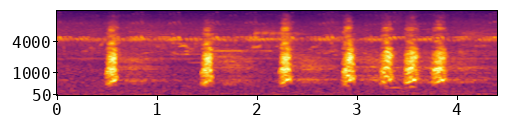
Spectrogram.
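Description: A coyote gives a series of short, sharp barks at uneven intervals over a steady high hum.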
